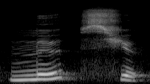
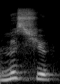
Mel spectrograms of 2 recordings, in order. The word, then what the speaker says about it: monsieur: Monsieur Monsieur pas s monsieur en fait c'est le même son e dans les deux syllabes monsieur et on ne prononce pas le r.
